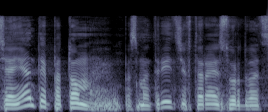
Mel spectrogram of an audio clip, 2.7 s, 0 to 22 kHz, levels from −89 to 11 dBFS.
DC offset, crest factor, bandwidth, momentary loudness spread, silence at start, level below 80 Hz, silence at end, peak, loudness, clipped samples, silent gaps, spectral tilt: under 0.1%; 18 dB; 12.5 kHz; 7 LU; 0 s; -50 dBFS; 0 s; -2 dBFS; -21 LUFS; under 0.1%; none; -6 dB/octave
